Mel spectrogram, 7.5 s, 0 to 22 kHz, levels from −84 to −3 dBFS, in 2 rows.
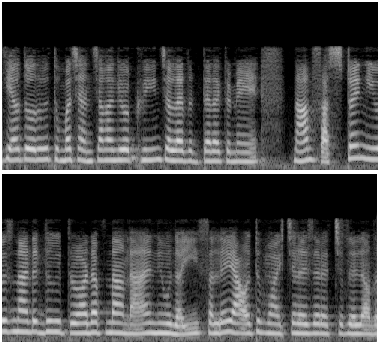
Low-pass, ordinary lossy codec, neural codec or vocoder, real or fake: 7.2 kHz; none; codec, 16 kHz, 0.5 kbps, FunCodec, trained on Chinese and English, 25 frames a second; fake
